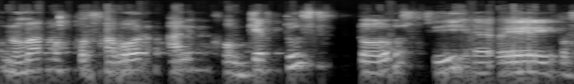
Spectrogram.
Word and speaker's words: conceptus: Entonces, en esa época, al feto se le conocía como conceptus. Esa es la pronunciación correcta, ¿ya?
